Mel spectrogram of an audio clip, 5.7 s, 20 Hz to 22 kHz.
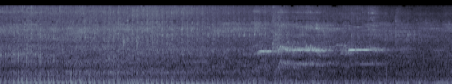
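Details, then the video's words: Red junglefowl rooster, seven months old, kept as a decoy bird in Bình Phước, Vietnam: a loud motorcycle engine drones first, then a brief, high, two-part crow breaks through near the end. "Cánh tốt, siêng gáy gà 7 tháng tuổi, gà mồi"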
